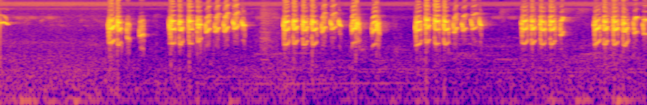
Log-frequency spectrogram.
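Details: Long-tailed shrike song used as a lure so a captive bird begins singing: rapid chattering trills in bursts of about half a second, repeated roughly every second with short silent gaps, high-pitched and scratchy.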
